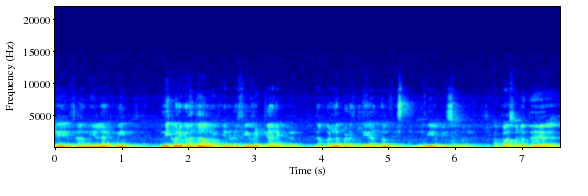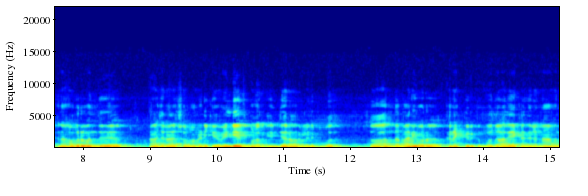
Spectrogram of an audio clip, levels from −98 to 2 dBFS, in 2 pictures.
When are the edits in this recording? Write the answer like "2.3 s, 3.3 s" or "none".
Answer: 6.6 s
